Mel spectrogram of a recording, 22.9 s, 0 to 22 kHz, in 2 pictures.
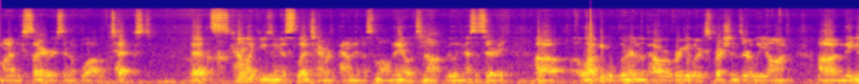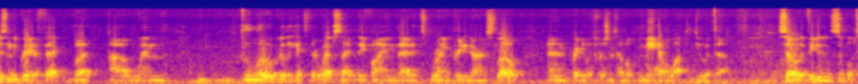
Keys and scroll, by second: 21.1 super+Tab, 21.8 super+Tab.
